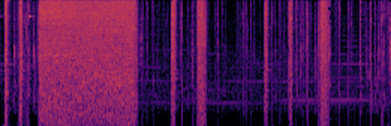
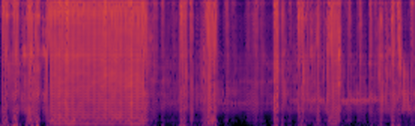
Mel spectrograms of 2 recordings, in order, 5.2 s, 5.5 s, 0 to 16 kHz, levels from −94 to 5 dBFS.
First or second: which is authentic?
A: first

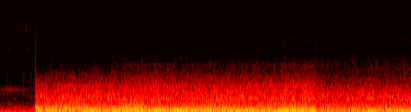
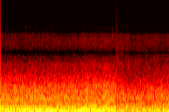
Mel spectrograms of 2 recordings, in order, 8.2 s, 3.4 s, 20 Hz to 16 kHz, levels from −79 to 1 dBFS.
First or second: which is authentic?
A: second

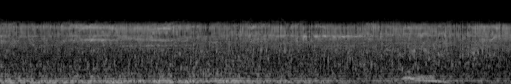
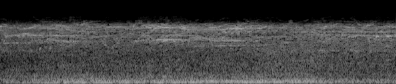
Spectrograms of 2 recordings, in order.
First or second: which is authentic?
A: second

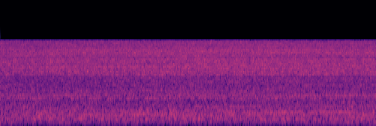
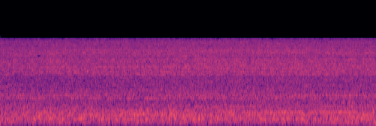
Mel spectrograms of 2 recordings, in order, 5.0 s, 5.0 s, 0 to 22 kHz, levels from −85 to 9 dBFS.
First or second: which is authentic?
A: second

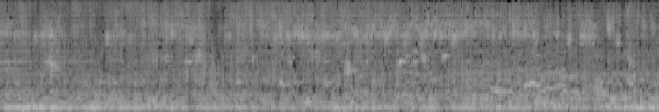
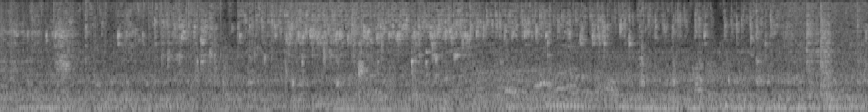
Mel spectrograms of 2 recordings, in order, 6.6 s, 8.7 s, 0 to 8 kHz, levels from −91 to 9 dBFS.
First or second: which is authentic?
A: second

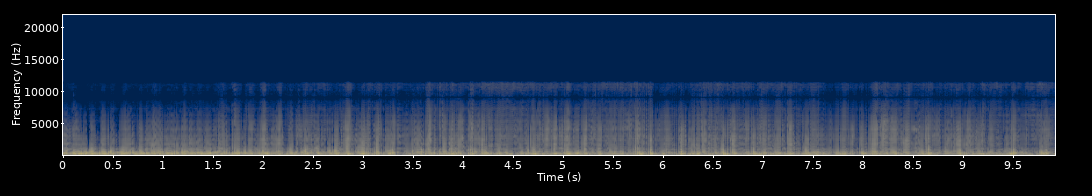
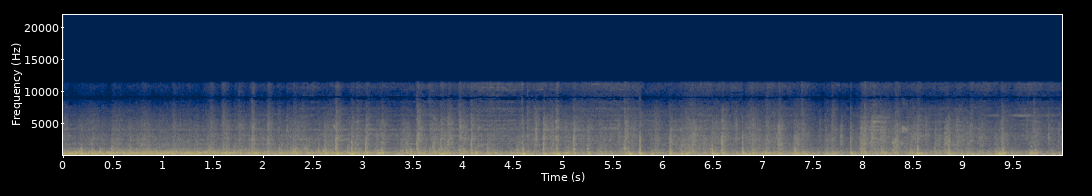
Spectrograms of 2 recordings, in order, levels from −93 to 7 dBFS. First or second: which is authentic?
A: second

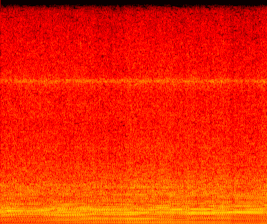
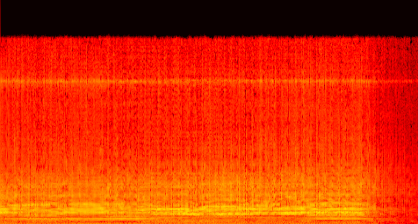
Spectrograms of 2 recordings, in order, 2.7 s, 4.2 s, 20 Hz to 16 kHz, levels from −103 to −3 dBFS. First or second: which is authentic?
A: first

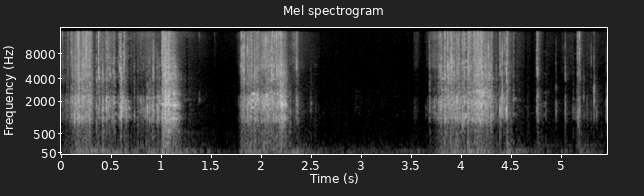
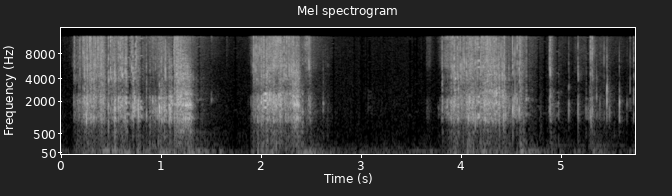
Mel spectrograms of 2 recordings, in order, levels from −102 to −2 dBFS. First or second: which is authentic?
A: second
